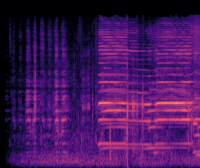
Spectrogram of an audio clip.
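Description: Harmonica playing: soft, short notes for the first two seconds, then a loud chord of several notes held steadily from about two seconds in.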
